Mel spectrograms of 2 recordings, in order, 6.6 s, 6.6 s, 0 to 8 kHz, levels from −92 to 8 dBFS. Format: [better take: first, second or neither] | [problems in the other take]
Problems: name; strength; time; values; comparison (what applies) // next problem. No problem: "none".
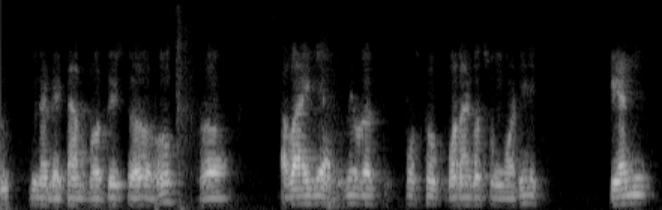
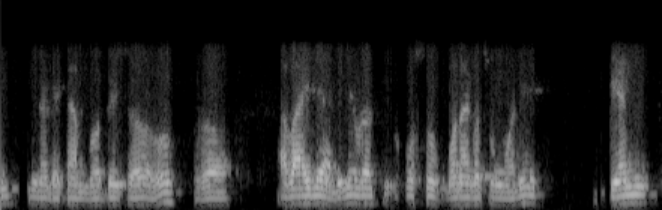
second | noise reduction (neural mask model DeepFilterNet 3)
